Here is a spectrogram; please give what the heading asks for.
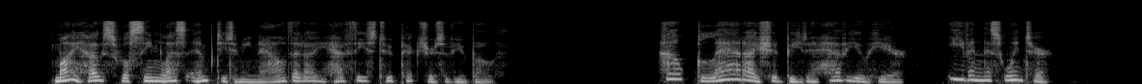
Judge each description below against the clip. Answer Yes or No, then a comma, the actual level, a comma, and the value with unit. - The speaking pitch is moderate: Yes, medium, 155 Hz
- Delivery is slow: No, average, 150 wpm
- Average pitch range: No, wide, 6.6 semitones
